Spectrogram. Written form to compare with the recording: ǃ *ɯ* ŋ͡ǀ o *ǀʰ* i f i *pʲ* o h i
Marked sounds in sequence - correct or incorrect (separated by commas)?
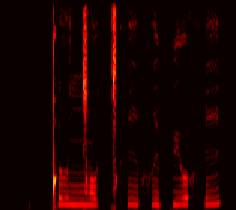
correct, correct, correct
